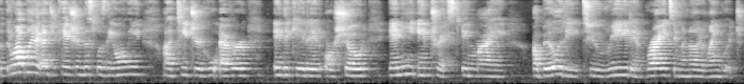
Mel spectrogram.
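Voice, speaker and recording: Over noticeable background noise and audible room echo, a woman with a Spanish accent and high pitch speaks at a moderate pace with fairly even intonation. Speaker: university writing instructor. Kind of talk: recorded academic presentation. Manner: hesitant with many fillers.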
